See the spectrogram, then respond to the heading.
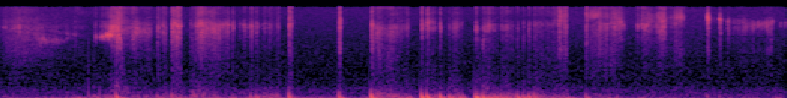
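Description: Two small, solid, glossy brown plastic or resin backgammon checkers, lifted from the board and held between fingers with long dark nails, are clicked and rubbed against each other. The result is an irregular run of quick, dry clicks and taps mixed with soft scratchy rubbing, dominated by low thudding tones with faint bright edges. The loudest clicks cluster near the middle of the clip.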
